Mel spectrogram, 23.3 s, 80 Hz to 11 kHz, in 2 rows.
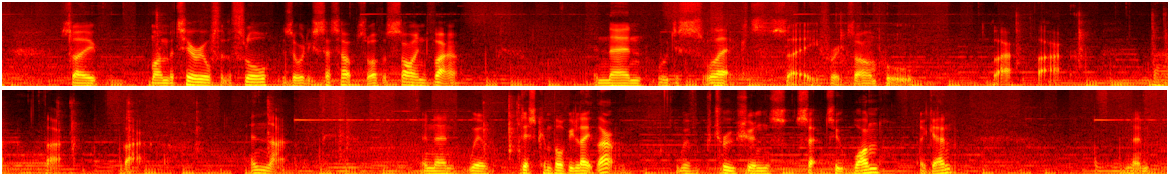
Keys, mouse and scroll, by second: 0.5 click, 1.1 alt+shift+click, 1.3 alt+shift+click, 3.6 click, 5.1 middle click, 8.1 click, 8.8 alt+shift+click, 9.9 alt+shift+click, 10.5 middle click, 11.3 alt+shift+click, 12.1 alt+shift+click, 12.9 alt+shift+click, 13.3 middle click, 14.3 alt+shift+click, 15.7 middle click, 16.9 shift+a.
